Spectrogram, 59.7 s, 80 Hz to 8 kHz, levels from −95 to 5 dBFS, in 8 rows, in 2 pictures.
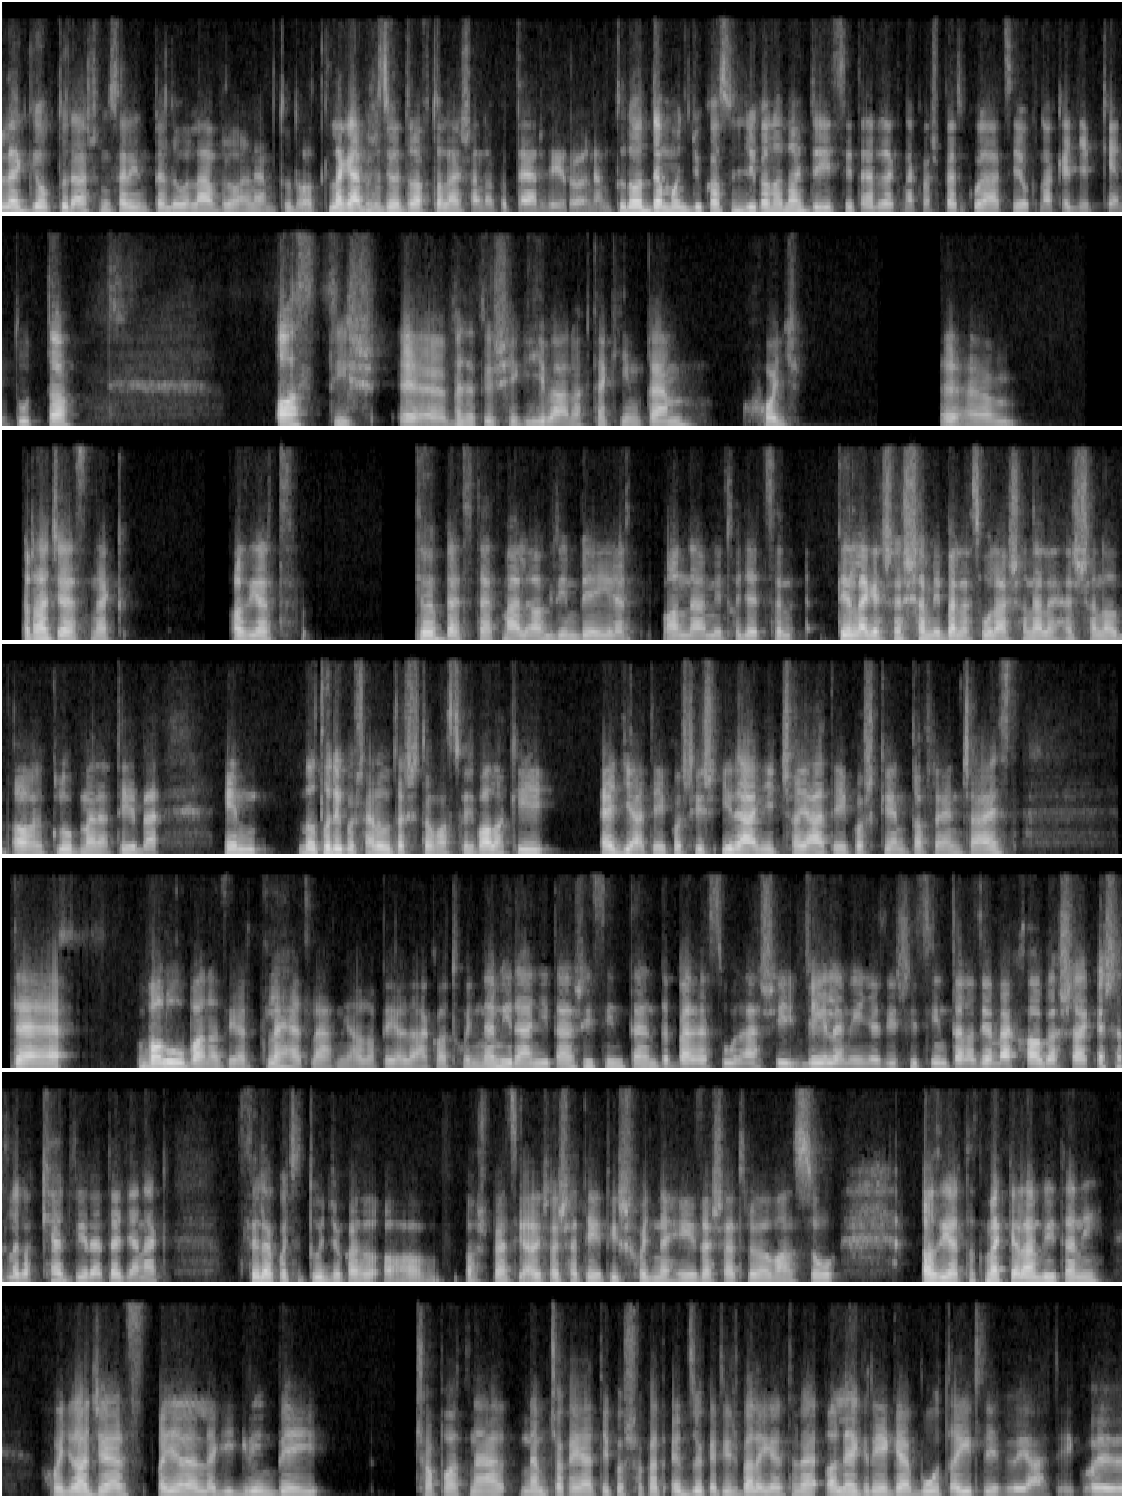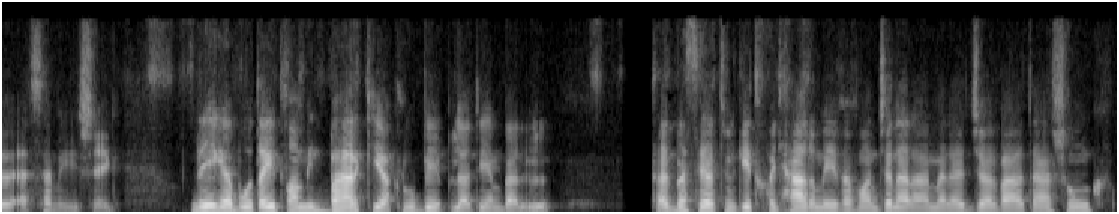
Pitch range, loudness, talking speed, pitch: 150-170 Hz, -24 LUFS, 155 wpm, 155 Hz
